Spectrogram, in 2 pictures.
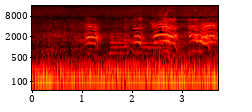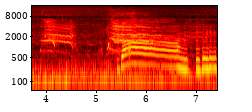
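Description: Children shout and cheer outdoors.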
